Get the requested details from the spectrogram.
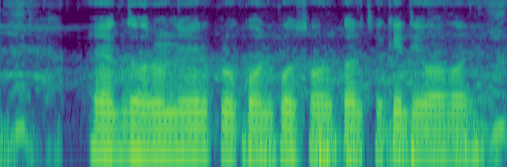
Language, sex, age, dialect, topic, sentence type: Bengali, male, <18, Standard Colloquial, banking, statement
